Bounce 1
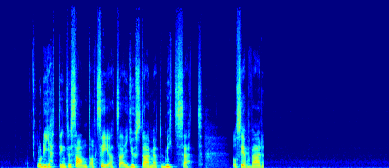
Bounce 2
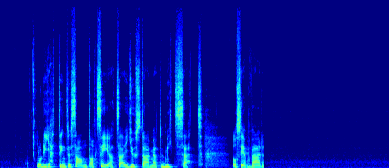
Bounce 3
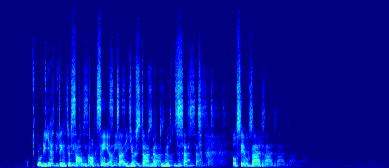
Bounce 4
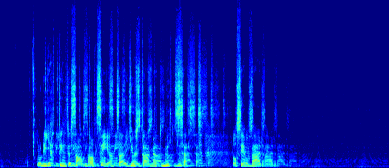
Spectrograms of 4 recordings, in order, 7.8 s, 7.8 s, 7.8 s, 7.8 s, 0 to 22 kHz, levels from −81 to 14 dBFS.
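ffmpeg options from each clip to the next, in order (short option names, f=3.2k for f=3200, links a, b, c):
-af "lowshelf=f=120:g=-11.5,acompressor=threshold=-28dB:ratio=10"
-filter_complex "[0:a]afreqshift=160,asplit=2[a][b];[b]aecho=0:1:245|490|735|980:0.316|0.117|0.0433|0.016[c];[a][c]amix=inputs=2:normalize=0,volume=-7dB"
-af "aphaser=in_gain=1:out_gain=1:delay=3.1:decay=0.45:speed=1.1:type=sinusoidal,volume=5.5dB"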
